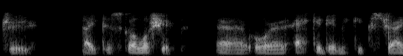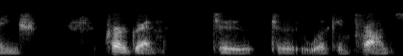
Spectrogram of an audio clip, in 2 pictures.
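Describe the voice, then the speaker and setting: A man with an Australian accent at a fairly quick pace. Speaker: professor. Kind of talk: interview. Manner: halting.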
